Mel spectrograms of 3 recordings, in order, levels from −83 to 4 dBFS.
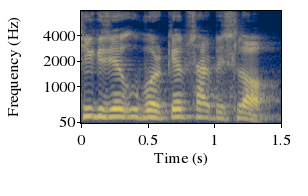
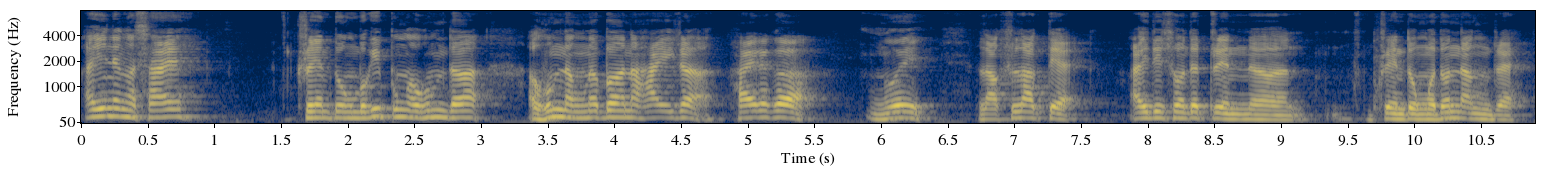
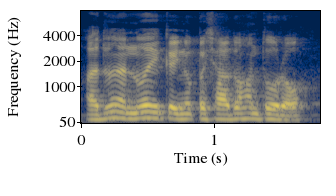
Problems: background conversations at intervals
